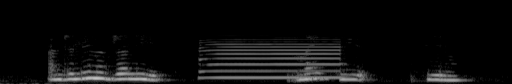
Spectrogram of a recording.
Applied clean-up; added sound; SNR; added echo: none; Wind instrument, woodwind instrument; 9 dB; reverberation time 0.4 s.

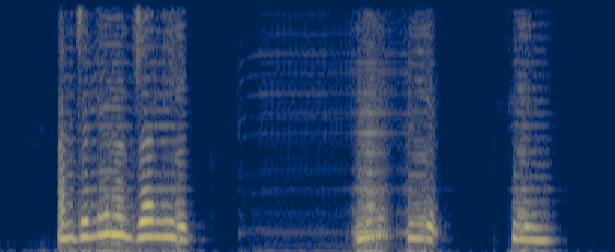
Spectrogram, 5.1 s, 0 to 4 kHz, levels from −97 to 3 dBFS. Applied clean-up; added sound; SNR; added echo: neural separator model SepFormer WHAMR!.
